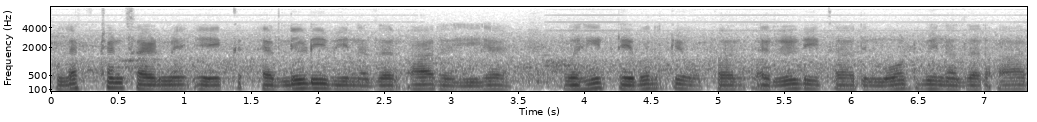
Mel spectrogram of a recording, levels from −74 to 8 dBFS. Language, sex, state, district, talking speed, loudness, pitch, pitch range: Hindi, male, Chandigarh, Chandigarh, 170 wpm, -18 LUFS, 100 Hz, 100-110 Hz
